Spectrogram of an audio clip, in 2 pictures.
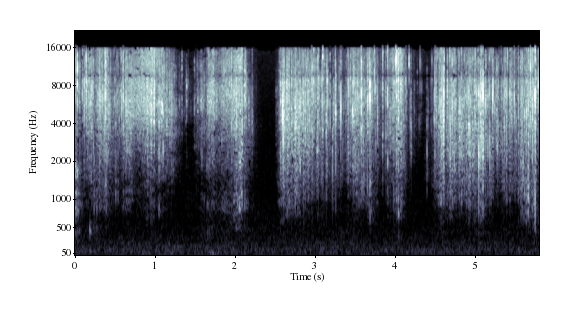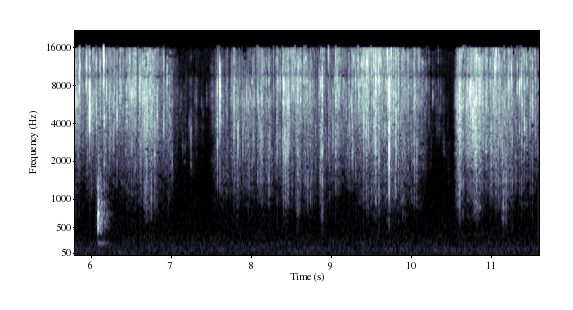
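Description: A clear plastic bubble wrap sheet is lifted, then laid flat on a white table, where the fingertips and long painted nails of both bare hands press and scratch the air bubbles. A dense, bright crinkling and scratching runs almost continuously, with no low end. It breaks off for a few brief silent gaps before resuming.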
